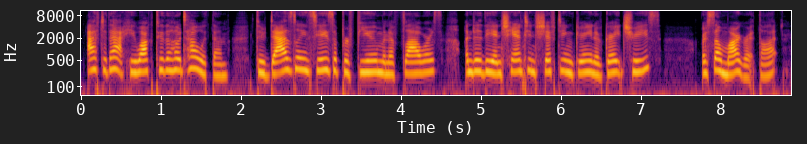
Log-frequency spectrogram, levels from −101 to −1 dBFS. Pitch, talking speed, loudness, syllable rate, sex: 245 Hz, 190 wpm, -20 LUFS, 5.6 syllables/s, female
